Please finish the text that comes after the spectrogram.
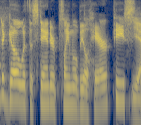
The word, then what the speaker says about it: Playmobil: Um they also, if you haven't seen it, there's a Playmob, how is that pronounced? Playmmobile. Playmobil. Yep.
